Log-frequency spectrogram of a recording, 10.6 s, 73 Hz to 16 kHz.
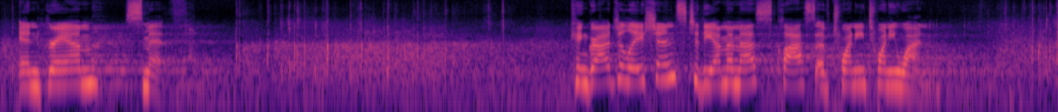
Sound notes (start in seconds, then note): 2.3 audience clap; 9.9 applause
